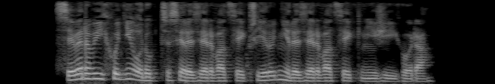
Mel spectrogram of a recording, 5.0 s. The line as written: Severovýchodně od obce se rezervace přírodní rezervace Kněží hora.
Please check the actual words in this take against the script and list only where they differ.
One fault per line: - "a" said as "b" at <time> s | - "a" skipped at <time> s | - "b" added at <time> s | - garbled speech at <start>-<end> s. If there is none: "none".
none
